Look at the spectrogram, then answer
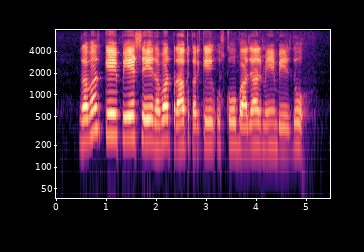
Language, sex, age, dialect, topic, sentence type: Hindi, female, 56-60, Garhwali, agriculture, statement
